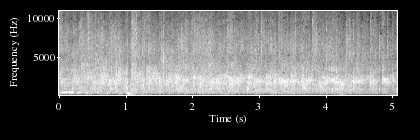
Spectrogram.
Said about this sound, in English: Oh, yeah, somebody clap.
